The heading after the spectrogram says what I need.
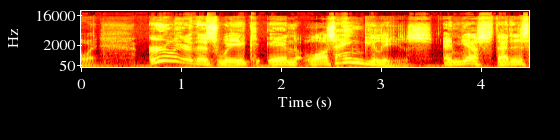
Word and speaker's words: Los Angeles: out of the way earlier this week in Los Angeles and yes that is how you pronounce it my childhood hero Bugs Bunny always called it Los Angeles do not tell me that bugs was wrong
